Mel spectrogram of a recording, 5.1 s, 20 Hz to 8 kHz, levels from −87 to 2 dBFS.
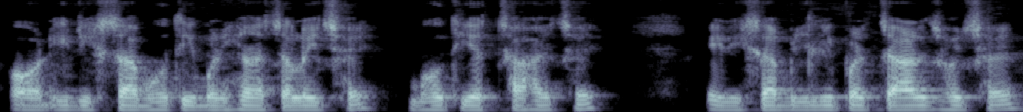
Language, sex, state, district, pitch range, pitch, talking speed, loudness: Maithili, male, Bihar, Samastipur, 105-110 Hz, 105 Hz, 200 wpm, -24 LUFS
